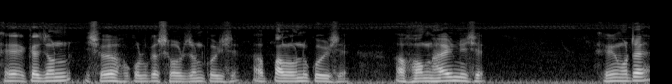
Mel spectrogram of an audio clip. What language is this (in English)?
Assamese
